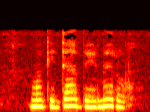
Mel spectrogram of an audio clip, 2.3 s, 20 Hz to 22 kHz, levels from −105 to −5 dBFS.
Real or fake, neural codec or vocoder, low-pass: real; none; 7.2 kHz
